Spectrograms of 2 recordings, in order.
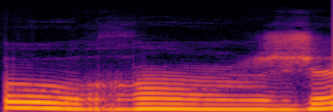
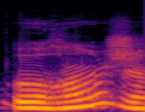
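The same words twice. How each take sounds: First: Drawn-out, lower "Orange"; slow dictation for copying; syllable by syllable. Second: Said in the usual way. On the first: Shown as a demonstration. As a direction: stretch "Orange" out with the final "ge" sounded. Slow dictation of word to copy.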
